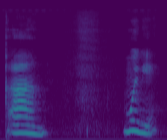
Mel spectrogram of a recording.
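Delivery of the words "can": can said loud and clear in Mam, a single crisp syllable; Mam word, clearly modelled. Shown as a demonstration. Teacher models the Mam word for yellow, loud and clear. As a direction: model can slowly for the class to repeat. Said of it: "Otra vez".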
